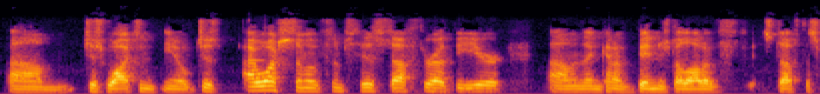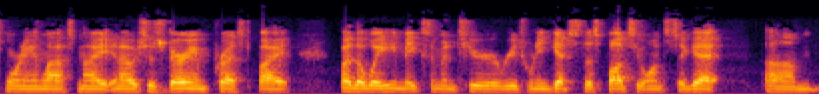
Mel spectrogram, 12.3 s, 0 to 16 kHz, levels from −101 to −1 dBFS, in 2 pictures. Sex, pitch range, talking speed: male, 110-135 Hz, 275 wpm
